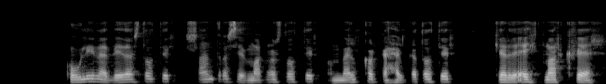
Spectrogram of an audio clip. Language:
Icelandic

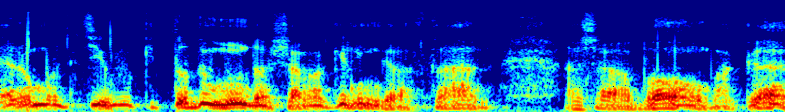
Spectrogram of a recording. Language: Portuguese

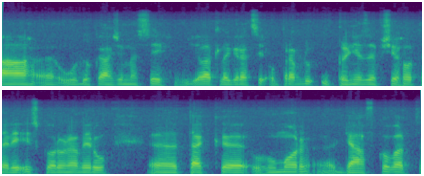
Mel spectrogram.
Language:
Czech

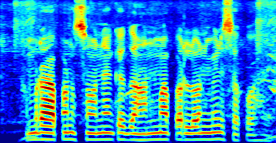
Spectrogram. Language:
Magahi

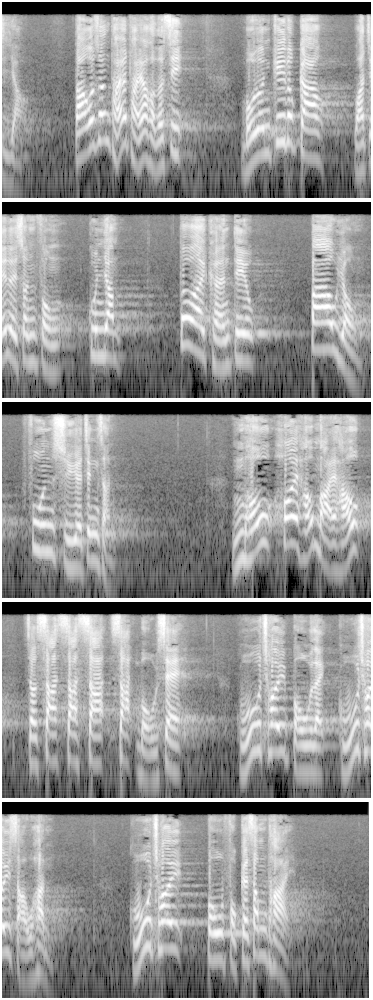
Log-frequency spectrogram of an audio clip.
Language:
Cantonese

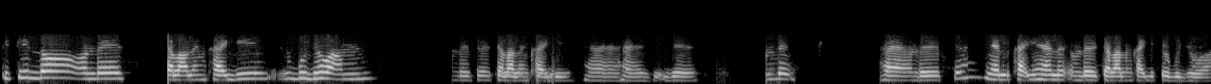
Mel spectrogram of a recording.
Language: Santali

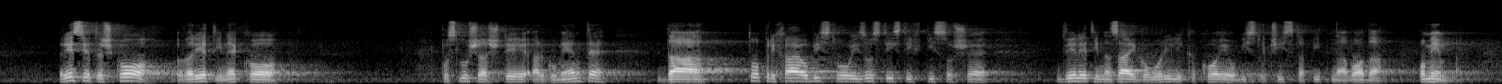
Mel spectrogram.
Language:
Slovenian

